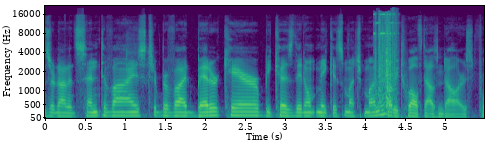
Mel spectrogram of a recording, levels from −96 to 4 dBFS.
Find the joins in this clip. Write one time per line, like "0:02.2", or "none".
0:04.3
